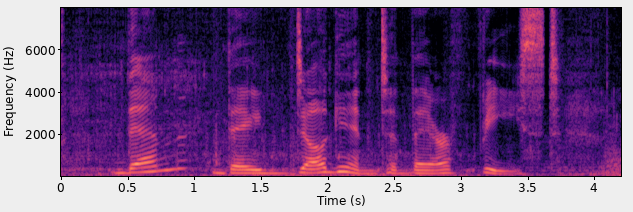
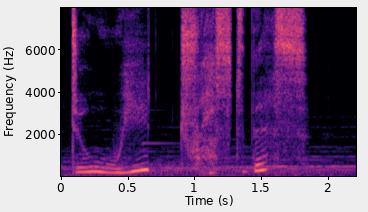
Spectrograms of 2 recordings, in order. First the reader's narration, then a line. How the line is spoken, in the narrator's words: Abderus whispered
